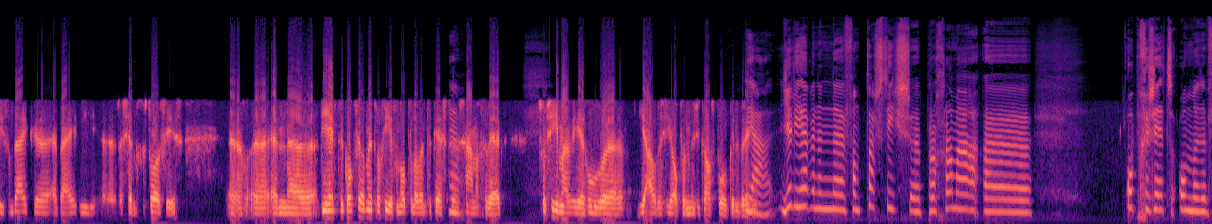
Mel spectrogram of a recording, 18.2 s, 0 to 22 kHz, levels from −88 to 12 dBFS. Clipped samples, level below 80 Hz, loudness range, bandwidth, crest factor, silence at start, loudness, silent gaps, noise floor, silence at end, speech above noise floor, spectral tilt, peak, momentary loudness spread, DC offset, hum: under 0.1%; -52 dBFS; 8 LU; 16 kHz; 14 dB; 0 s; -14 LUFS; none; -58 dBFS; 0 s; 43 dB; -4 dB/octave; 0 dBFS; 10 LU; under 0.1%; none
